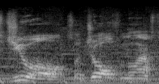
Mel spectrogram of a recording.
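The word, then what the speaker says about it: Joule: is you play as Joel Jewel Jewel I always have a problem it's it's spelled j o u l e I always have a problem saying that saying that name so it's juel so Joel from The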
